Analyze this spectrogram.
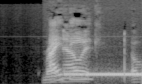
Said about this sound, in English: We're ringing. It's a good start. That's how I like to start all my phone calls off. Ringing. It's going to go to voicemail.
